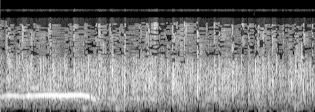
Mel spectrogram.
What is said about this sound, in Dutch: Even applaus voor de dames, toch?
